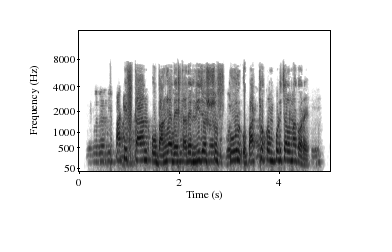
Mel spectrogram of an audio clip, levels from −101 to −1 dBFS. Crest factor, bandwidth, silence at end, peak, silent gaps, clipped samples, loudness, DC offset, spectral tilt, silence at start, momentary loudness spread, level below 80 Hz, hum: 12 dB; 7.4 kHz; 0.2 s; -2 dBFS; none; under 0.1%; -12 LUFS; under 0.1%; -6 dB/octave; 0.2 s; 9 LU; -48 dBFS; none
